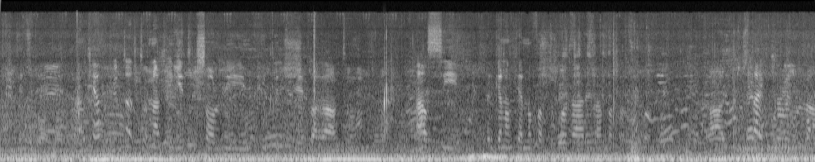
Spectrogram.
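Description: Other people talking in the background over a continuous, uneven low rumble.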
